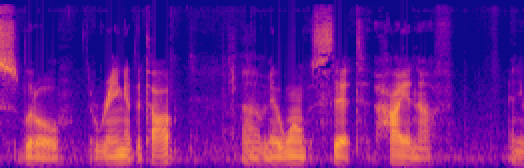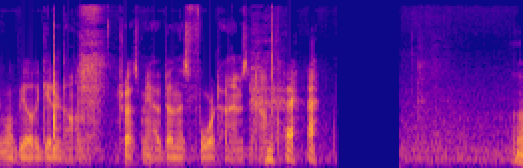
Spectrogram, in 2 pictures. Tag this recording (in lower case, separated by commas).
speech, outside, urban or man-made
